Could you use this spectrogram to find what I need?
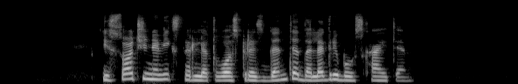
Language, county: Lithuanian, Kaunas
